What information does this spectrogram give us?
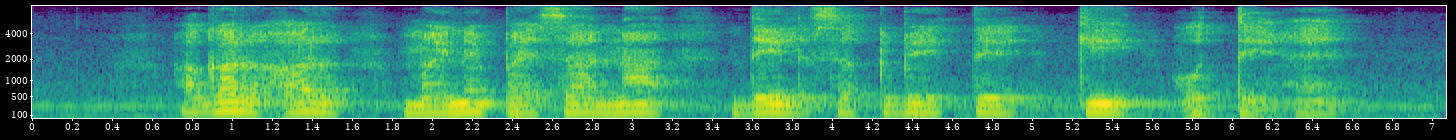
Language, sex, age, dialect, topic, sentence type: Magahi, male, 18-24, Northeastern/Surjapuri, banking, question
